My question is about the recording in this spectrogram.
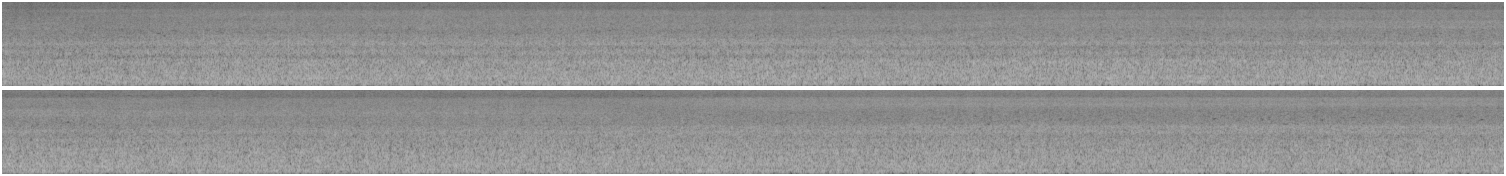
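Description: Small waterfall on a mountain stream, water pouring over boulders into a pool with a steady rush. The hiss turns a little brighter in the last third.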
